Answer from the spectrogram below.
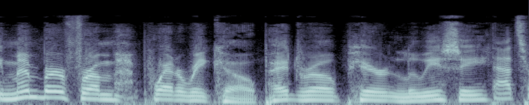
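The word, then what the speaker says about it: Pierluisi: be doing the member from Puerto Rico Pedro Pier Lisi that's right that you pronounced it right did I get it right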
